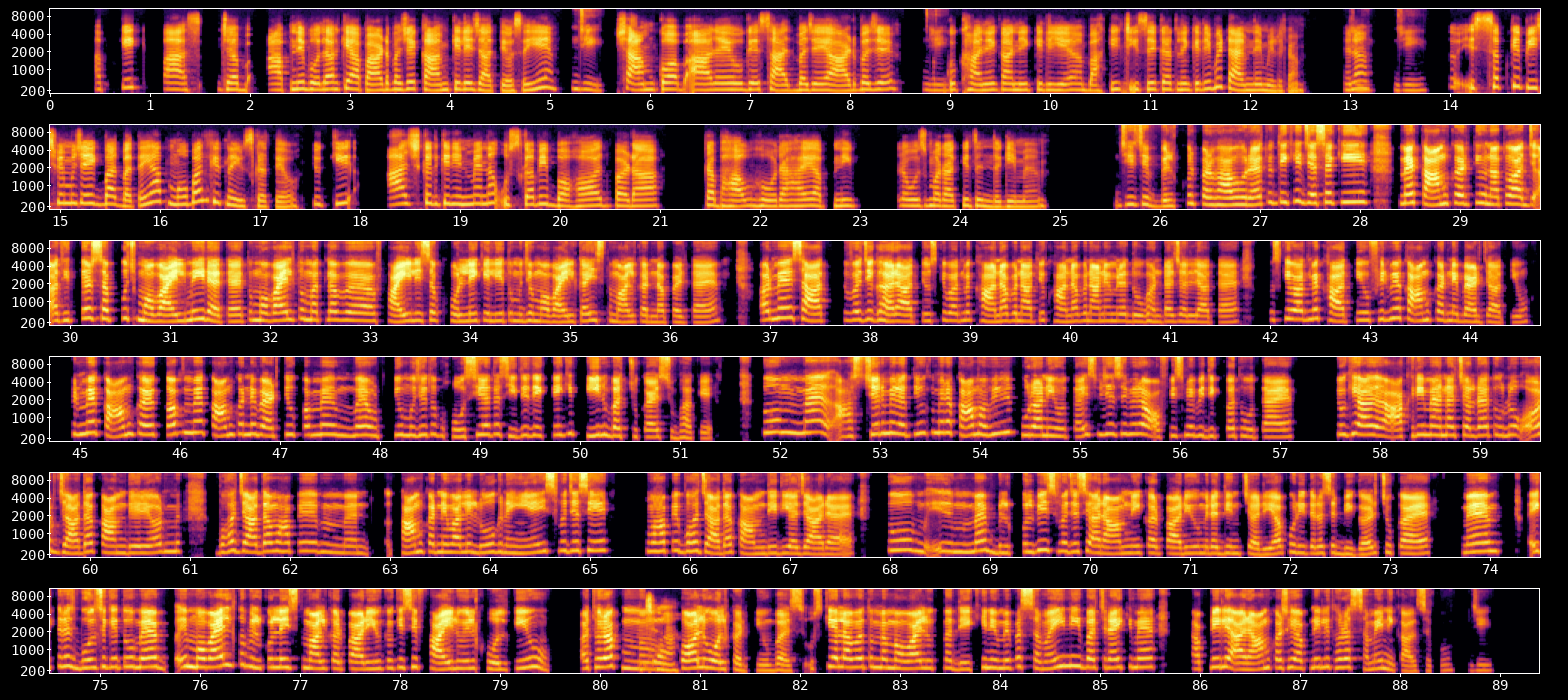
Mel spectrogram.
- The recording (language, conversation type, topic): Hindi, advice, आराम के लिए समय निकालने में मुझे कठिनाई हो रही है—मैं क्या करूँ?
- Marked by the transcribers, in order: in English: "टाइम"; in English: "यूज़"; in English: "ऑफ़िस"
